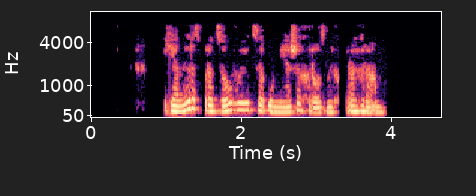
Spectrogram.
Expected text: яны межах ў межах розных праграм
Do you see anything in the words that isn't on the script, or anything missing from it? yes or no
yes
